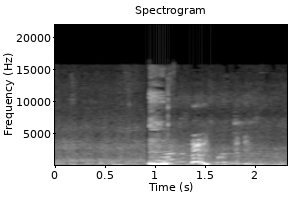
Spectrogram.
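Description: A baby laughs and squeals.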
